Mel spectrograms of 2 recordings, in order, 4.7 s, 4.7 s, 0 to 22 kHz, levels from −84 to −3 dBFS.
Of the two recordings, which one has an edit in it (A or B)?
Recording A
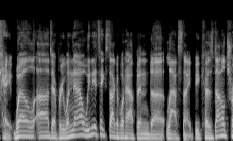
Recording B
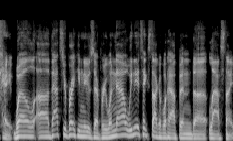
A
